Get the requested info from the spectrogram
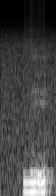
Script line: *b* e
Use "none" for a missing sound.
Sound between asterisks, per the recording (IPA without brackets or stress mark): ð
